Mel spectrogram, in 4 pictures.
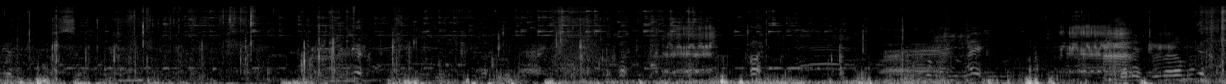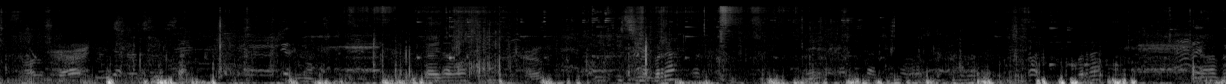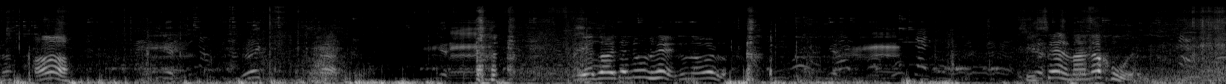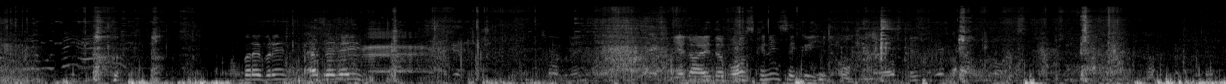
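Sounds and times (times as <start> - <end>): sheep and goats bleating: 0.0 - 17.5, 23.3 - 24.6, 25.5 - 26.8, 27.5 - 30.4, 32.4 - 35.2, 39.8 - 41.6.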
